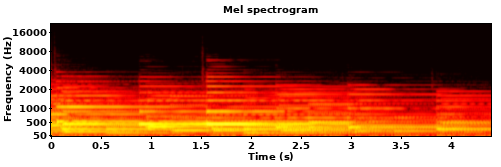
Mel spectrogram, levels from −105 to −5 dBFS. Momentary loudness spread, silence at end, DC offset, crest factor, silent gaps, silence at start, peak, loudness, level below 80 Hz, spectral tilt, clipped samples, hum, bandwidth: 12 LU; 0 s; under 0.1%; 12 dB; none; 0 s; -20 dBFS; -33 LUFS; -58 dBFS; -10 dB/octave; under 0.1%; none; 4 kHz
